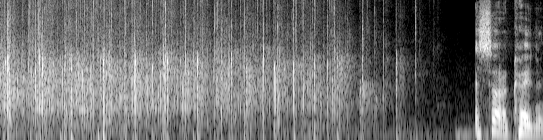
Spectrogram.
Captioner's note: audience applauding continues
